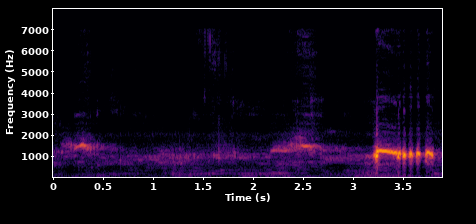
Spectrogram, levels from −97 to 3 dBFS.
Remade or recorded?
remade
